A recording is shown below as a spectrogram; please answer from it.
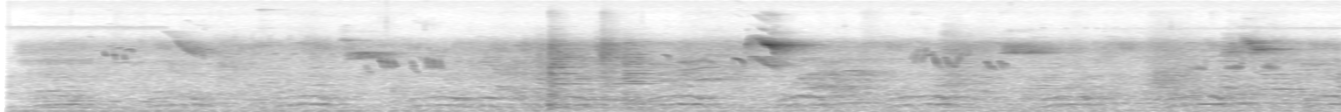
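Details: Many sparrows chirp steadily in the early morning: short, high, overlapping cheeps from several birds at once, over a low murmuring background that may include distant voices.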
